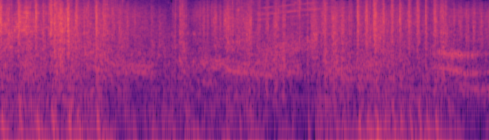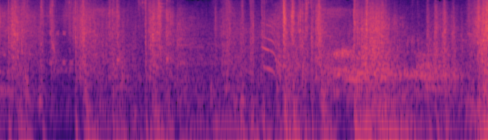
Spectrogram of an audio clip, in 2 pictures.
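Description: Energy blasts crackle and boom.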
